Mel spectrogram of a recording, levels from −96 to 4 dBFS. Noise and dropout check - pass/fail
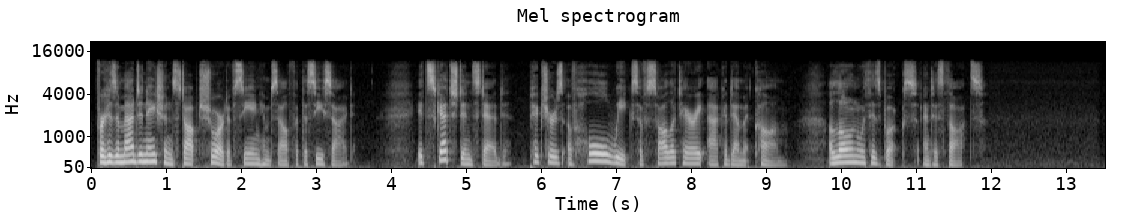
pass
